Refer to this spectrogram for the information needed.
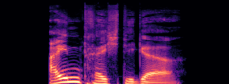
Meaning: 1. comparative degree of einträchtig 2. inflection of einträchtig: strong/mixed nominative masculine singular 3. inflection of einträchtig: strong genitive/dative feminine singular
- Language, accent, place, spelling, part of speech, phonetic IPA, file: German, Germany, Berlin, einträchtiger, adjective, [ˈaɪ̯nˌtʁɛçtɪɡɐ], De-einträchtiger.ogg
